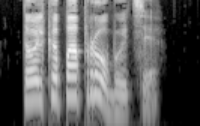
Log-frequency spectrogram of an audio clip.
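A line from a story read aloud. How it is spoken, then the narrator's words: Growled. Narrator (Russian): рыкнул Ник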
